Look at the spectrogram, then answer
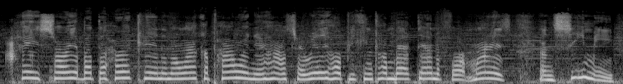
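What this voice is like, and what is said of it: Character voice for a toothbrush. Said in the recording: “I can do a voice for Quip.”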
